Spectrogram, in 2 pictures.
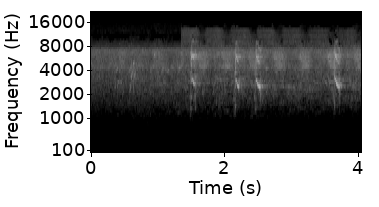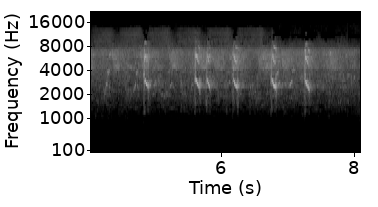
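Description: Bird chirps: about a dozen short, high, falling notes, irregularly spaced, starting about a second and a half in. They sound over a steady high hiss like insects.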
